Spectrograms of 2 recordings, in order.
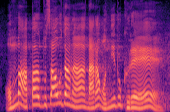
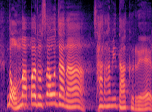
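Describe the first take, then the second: First: Lightly voiced child explaining to mom. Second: Put-on high child's voice, slowing at the end; lightly voiced child telling mom about dad. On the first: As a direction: plead slowly like a little girl. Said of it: "두 번째 말이". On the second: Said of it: "엄마, 엄마".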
